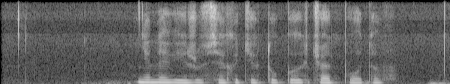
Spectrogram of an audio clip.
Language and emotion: Russian, sad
